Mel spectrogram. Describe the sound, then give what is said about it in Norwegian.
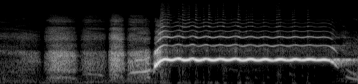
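Several quick, breathy gasps, then a loud, theatrical vocal diva moan held on one high note with wavering vibrato for nearly two seconds before it drops away. A single voice, with no speech. “divastønn vi går for et divastønn.”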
